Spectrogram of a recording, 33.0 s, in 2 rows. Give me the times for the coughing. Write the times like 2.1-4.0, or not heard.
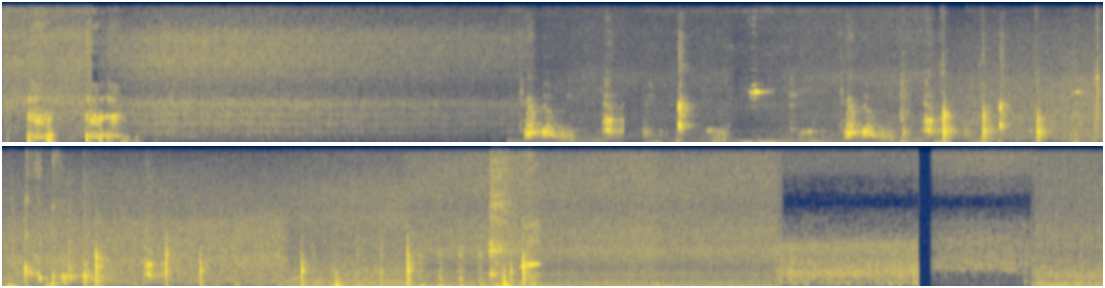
0.3-2.4, 16.4-17.9, 23.8-24.6.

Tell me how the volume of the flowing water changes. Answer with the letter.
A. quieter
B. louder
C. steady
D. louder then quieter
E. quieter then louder
E.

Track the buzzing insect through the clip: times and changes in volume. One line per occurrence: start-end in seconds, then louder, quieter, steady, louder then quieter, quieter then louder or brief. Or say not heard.
not heard.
